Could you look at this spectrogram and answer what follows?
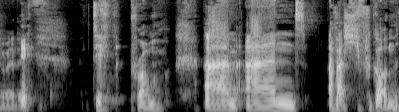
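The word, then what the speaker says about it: Dith Pran: So The Killing Fields is the story of death I've fucked up pronunciation already. Dith Prom.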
